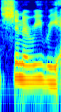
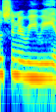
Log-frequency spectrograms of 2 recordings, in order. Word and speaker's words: Chinouriri: So, Chinouriri. Shinariri. And I looked her up on YouTube, found an interview because I wanted to make sure I said it right. So, Rachel Shinariri.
